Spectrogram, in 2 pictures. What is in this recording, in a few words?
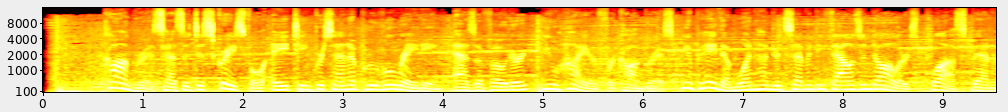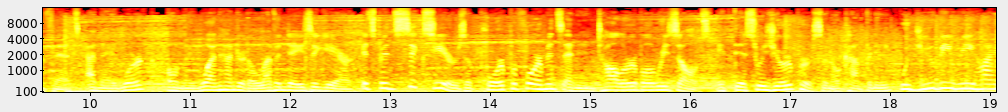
Political Female, Commercial Voiceover, Political Campaigns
